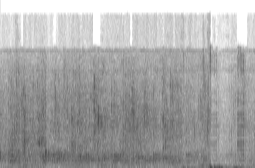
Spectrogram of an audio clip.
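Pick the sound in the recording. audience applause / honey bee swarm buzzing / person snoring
audience applause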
